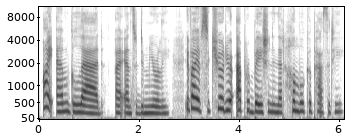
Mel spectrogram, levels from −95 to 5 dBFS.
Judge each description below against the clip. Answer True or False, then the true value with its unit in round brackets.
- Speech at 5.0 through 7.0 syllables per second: True (5.7 syllables/s)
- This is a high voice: True (235 Hz)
